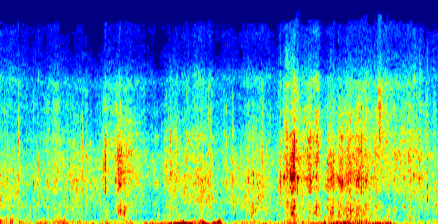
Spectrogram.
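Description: Skis hissing and scraping through fresh powder snow while skiing downhill, with wind rushing over the action camera's microphone. The snow sound swells in a couple of louder surges as the skier turns.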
